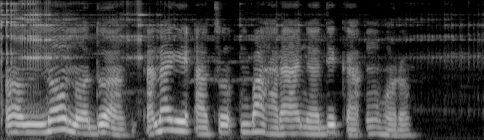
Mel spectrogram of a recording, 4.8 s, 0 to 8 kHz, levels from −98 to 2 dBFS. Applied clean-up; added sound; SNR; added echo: none; Coin (dropping); 14 dB; reverberation time 0.2 s.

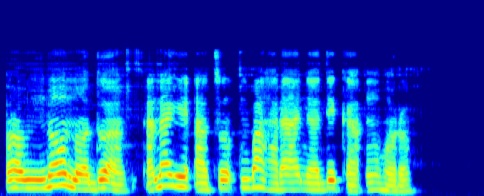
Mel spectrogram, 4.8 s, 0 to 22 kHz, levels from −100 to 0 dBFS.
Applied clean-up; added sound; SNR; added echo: neural mask model DeepFilterNet 3.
